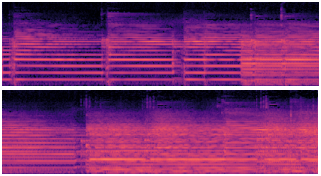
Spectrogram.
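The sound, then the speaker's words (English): A distorted electric guitar plays a heavy riff in drop D tuning: a few sustained ringing chords, then denser, louder strummed chords that swell and ring out, with no voices. “So when you play the riff, it sounds really kind of heavy, right?”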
